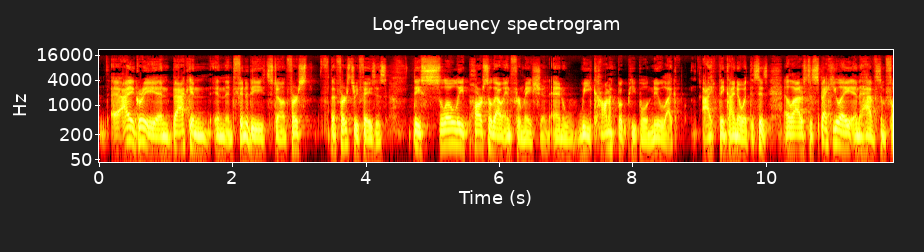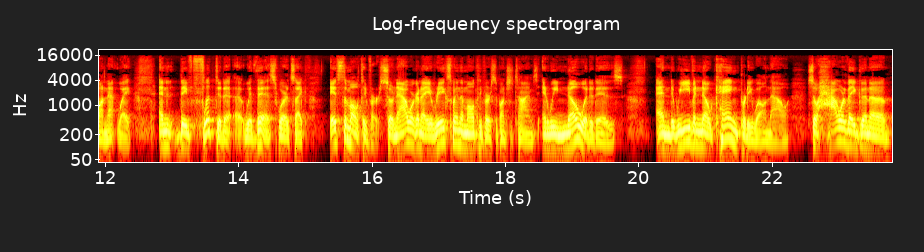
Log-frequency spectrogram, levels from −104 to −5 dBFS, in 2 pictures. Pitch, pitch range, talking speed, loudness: 95 Hz, 80-110 Hz, 215 wpm, -22 LUFS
